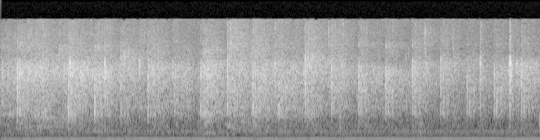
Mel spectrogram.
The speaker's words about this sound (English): Can we put our hands together for God?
